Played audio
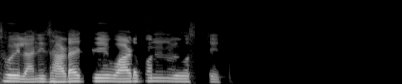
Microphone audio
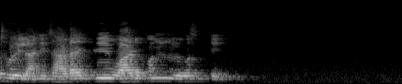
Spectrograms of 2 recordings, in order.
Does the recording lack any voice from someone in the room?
Yes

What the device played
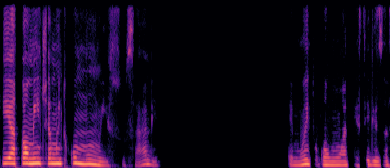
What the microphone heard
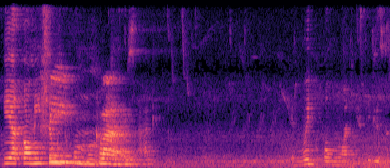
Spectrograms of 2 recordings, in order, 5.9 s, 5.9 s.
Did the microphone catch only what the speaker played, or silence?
No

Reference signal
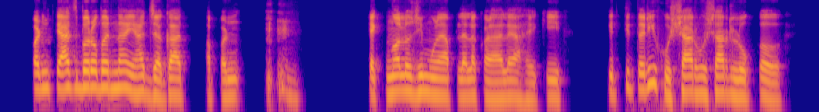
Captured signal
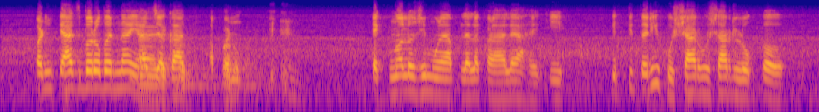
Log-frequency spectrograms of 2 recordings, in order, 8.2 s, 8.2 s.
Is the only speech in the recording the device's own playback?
No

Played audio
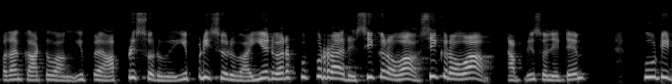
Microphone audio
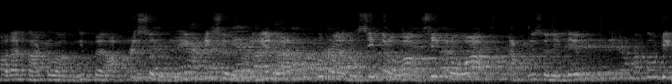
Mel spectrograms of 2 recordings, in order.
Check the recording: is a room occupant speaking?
Yes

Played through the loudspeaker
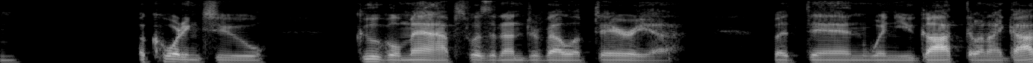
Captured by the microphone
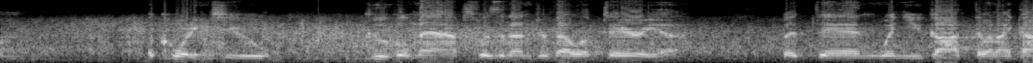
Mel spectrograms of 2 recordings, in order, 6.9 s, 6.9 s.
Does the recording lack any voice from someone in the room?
Yes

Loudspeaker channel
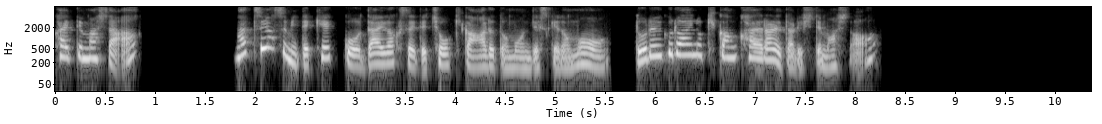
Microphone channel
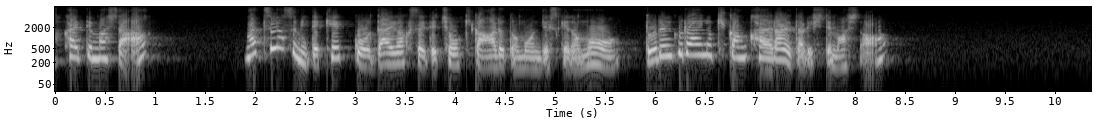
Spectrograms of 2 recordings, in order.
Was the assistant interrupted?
No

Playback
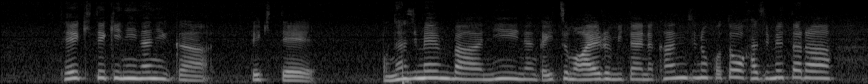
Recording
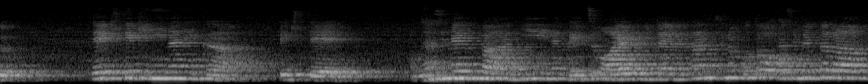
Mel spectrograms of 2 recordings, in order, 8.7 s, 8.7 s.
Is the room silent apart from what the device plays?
Yes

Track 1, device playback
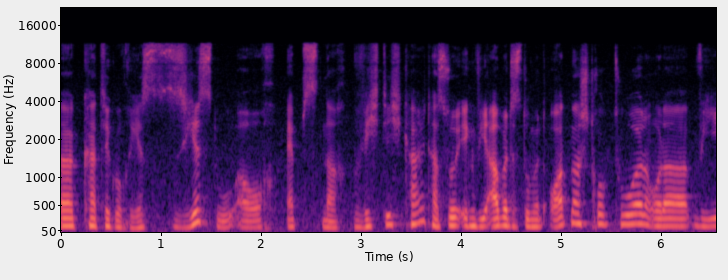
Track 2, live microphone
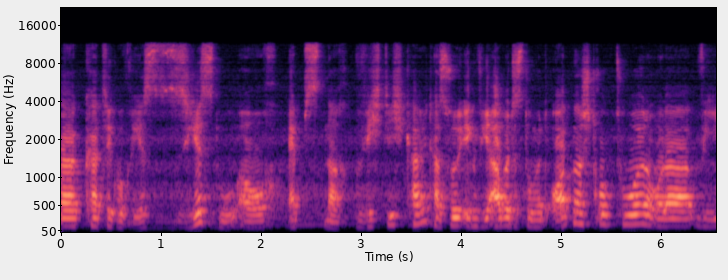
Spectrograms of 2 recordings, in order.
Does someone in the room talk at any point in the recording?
No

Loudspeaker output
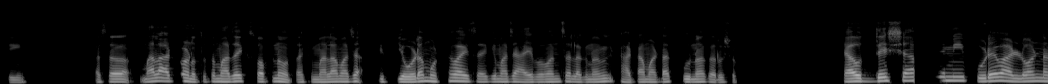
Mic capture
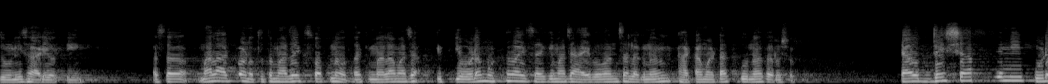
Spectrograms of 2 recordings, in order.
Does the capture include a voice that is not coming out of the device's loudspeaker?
No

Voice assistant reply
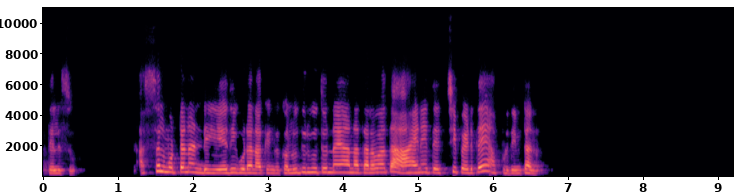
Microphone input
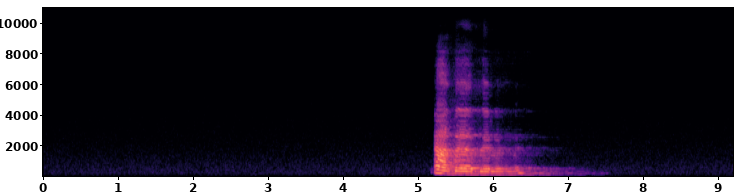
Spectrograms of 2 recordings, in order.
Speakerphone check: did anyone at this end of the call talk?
Yes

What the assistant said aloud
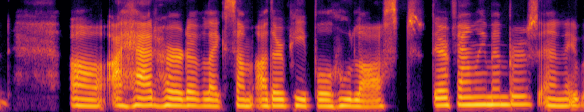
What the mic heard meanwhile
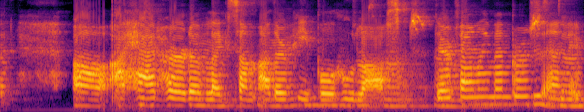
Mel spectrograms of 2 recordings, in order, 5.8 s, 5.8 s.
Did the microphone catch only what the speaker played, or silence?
No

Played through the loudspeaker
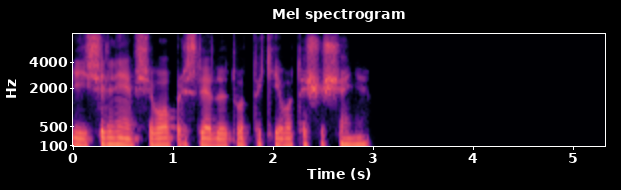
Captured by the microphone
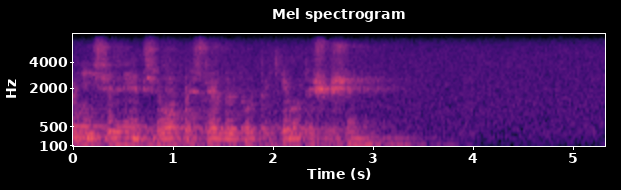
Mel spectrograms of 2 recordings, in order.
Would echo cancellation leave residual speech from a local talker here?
No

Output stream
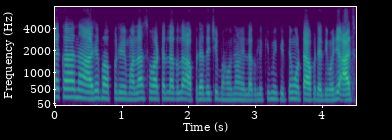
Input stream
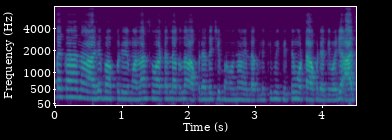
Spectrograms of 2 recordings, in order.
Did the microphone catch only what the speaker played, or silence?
Yes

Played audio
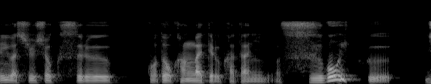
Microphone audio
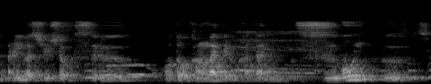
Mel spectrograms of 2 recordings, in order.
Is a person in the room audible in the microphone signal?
Yes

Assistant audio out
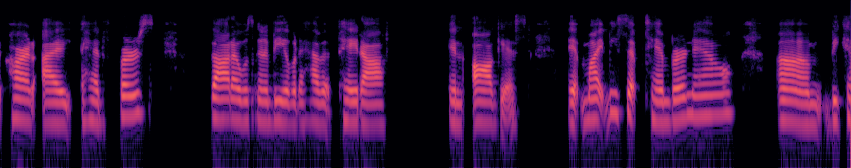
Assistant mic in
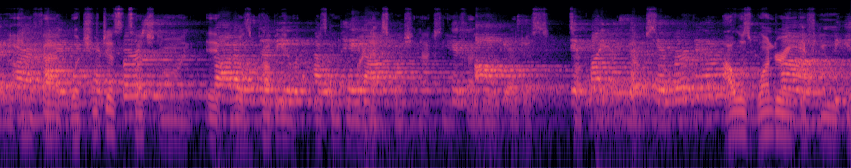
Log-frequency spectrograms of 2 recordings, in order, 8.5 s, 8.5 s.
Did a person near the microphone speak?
Yes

